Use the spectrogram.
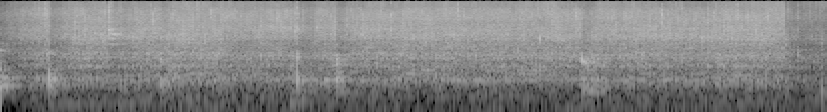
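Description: Tomatoes sautéing in a pan for coconut milk fish gravy, a steady close sizzle broken by a few stirring scrapes and utensil knocks, with no voices.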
